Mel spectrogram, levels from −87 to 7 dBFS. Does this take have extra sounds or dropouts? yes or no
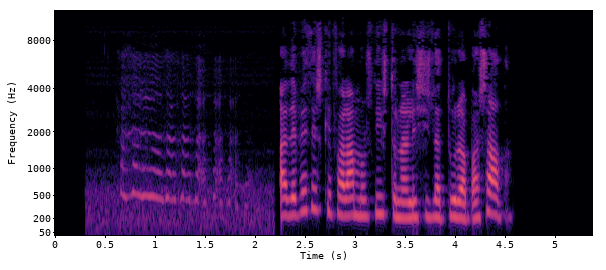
yes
